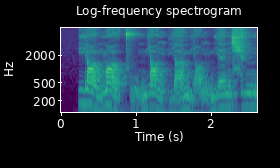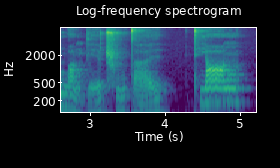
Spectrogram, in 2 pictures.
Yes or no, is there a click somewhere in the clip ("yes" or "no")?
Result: no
